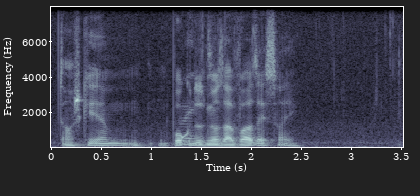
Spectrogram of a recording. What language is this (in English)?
Portuguese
